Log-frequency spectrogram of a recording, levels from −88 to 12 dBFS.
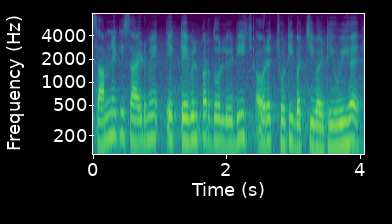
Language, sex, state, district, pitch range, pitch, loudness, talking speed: Hindi, male, Uttar Pradesh, Lalitpur, 155-180 Hz, 165 Hz, -14 LUFS, 235 wpm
